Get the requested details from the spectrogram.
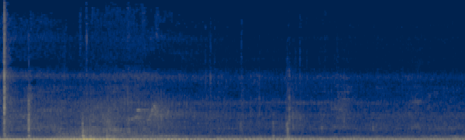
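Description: A plastic bottle crinkles in a monkey's hands.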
